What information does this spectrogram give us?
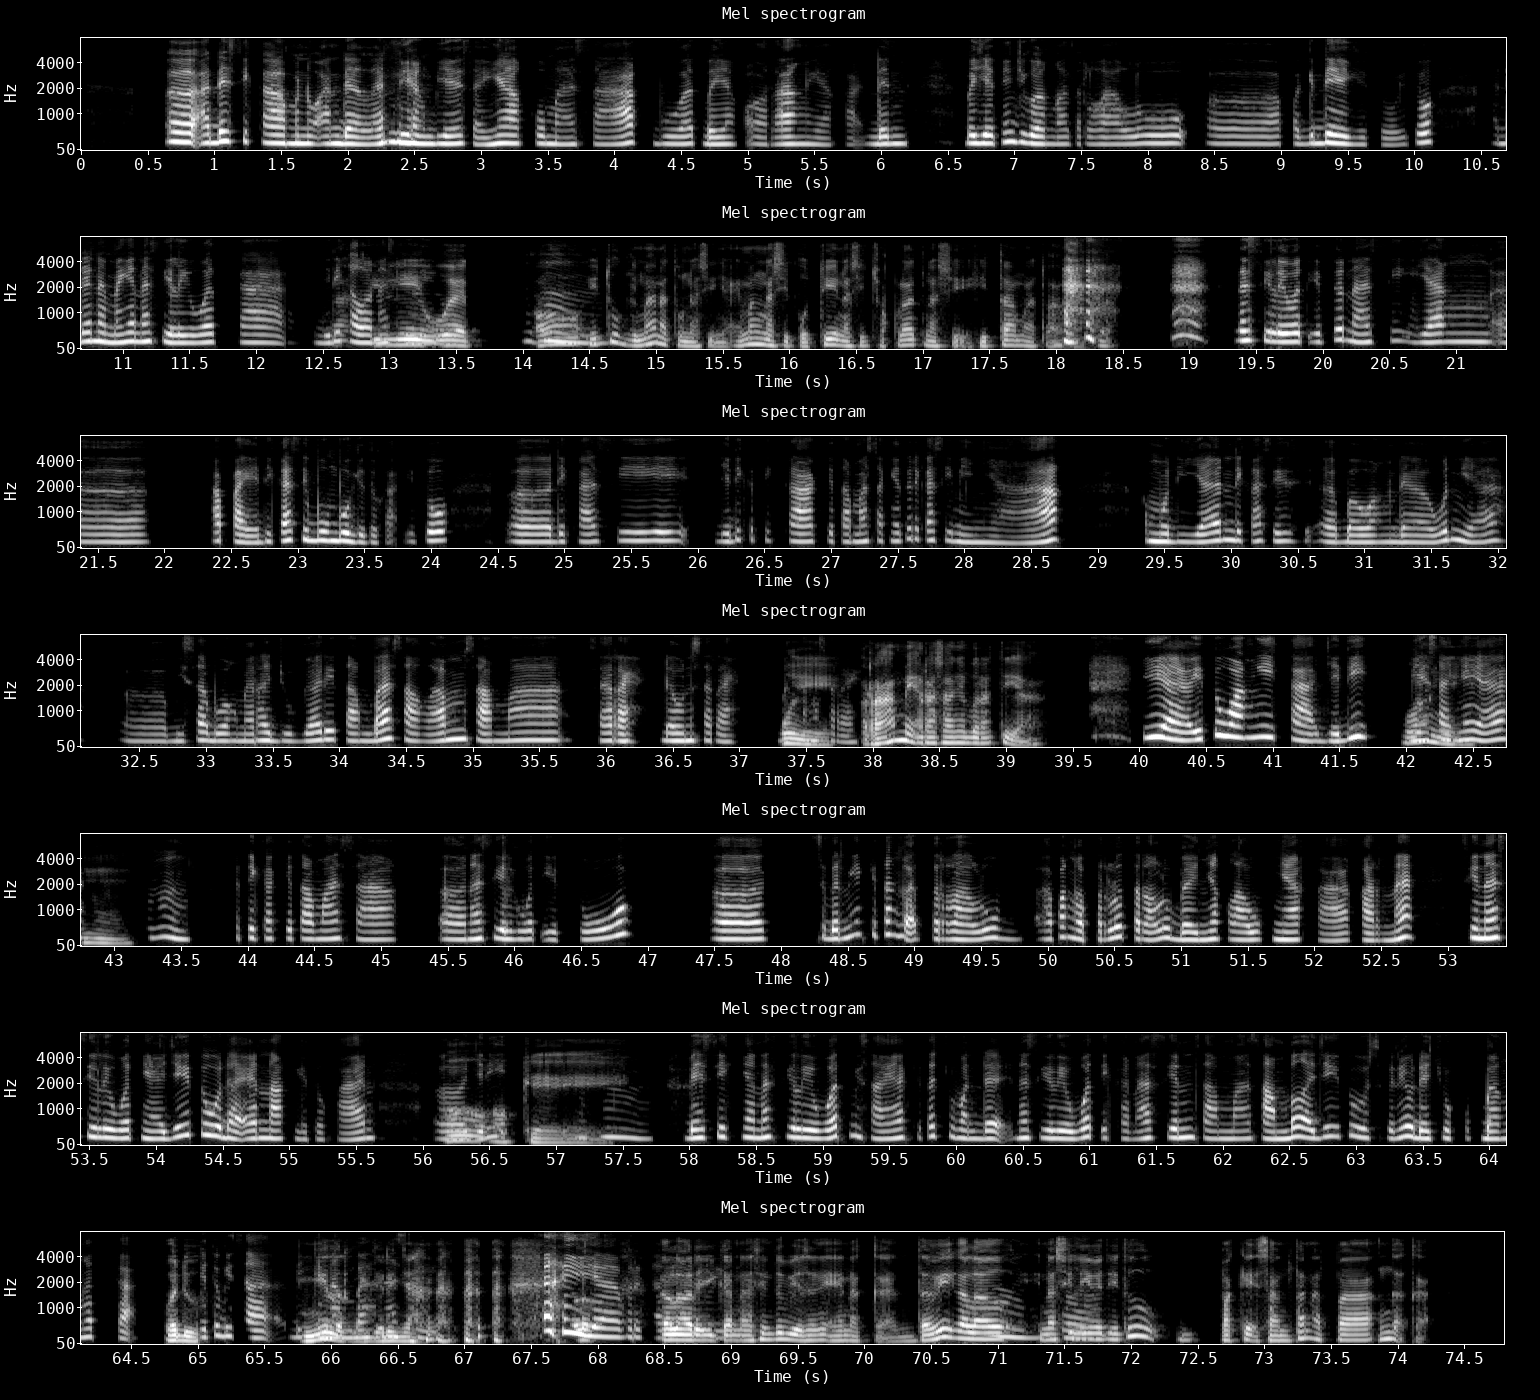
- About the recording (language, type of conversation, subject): Indonesian, podcast, Bagaimana cara Anda menghemat biaya saat memasak untuk banyak orang?
- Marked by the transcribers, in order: laughing while speaking: "yang"; chuckle; tapping; laugh; chuckle; in English: "basic-nya"; laugh; chuckle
